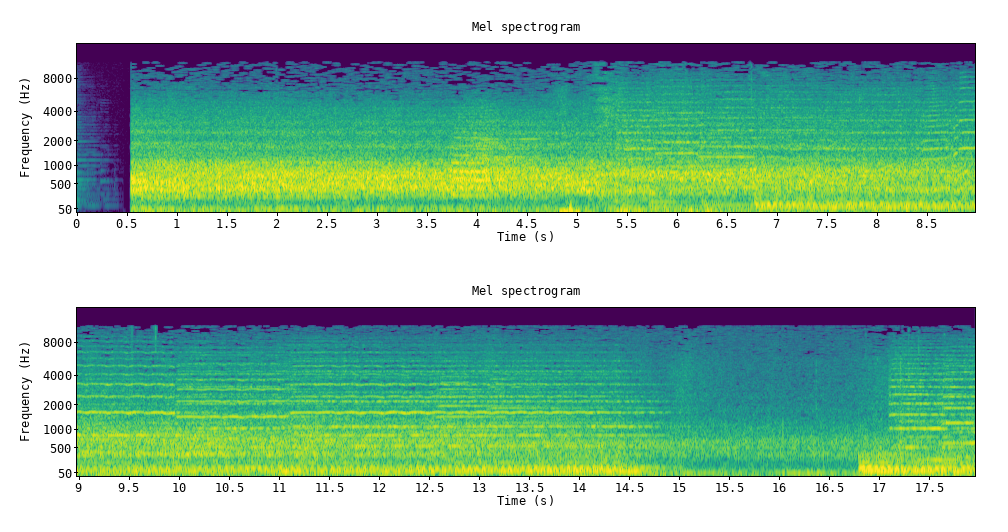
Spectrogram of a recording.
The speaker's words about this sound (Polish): Pociąg przyjechał, to mogę wracać do opowieści swojej.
